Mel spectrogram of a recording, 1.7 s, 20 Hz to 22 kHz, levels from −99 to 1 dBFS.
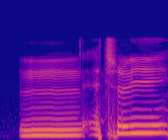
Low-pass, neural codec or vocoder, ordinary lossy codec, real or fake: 7.2 kHz; none; none; real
